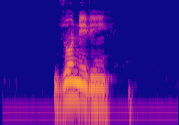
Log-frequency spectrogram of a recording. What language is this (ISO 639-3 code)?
dmk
